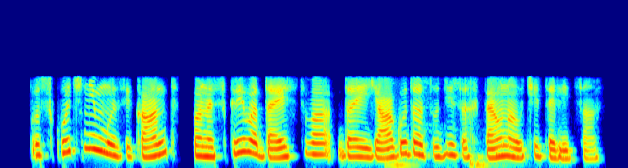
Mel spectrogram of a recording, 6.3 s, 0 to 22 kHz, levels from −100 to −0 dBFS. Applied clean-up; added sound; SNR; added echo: neural mask model RNNoise.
